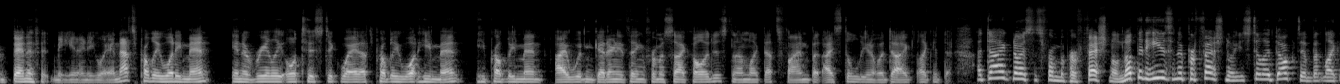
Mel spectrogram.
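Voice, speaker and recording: A man's voice: medium pitch, fairly bright tone. Rambling young man chatting to camera. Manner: rambling, jumps between tangents, wry and self-mocking. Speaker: gaming content creator. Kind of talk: rambling casual chat.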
